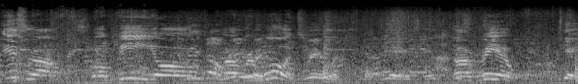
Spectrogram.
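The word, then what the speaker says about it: rereward: Yeah, it's Rearwood. Yeah, rearwood. It's just how they did it. So like reward, yeah, it's actually rearwood. When you look up the strongest one, it's rearwood. Rearwood. It's how they spell it.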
